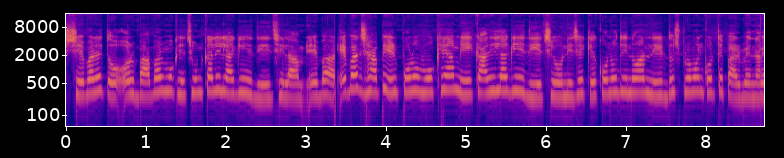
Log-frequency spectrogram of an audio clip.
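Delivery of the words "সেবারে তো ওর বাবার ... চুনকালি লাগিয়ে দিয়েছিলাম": ordinary delivery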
